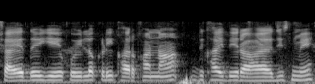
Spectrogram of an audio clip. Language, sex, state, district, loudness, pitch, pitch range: Hindi, female, Haryana, Jhajjar, -16 LUFS, 195 Hz, 180-200 Hz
